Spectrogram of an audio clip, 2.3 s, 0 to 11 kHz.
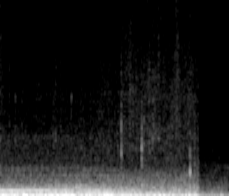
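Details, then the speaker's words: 2008 Toyota RAV4 V6, transmission previously replaced under warranty, while driving: steady airplane-like whine above road rumble, drifting lower as the car eases off; ongoing transmission whine, not severe enough to warrant repair. "right now you have one makes that wine I hope you hear it let me try it again maybe a little microphone will catch it up literally sounds like a airplane taken off"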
